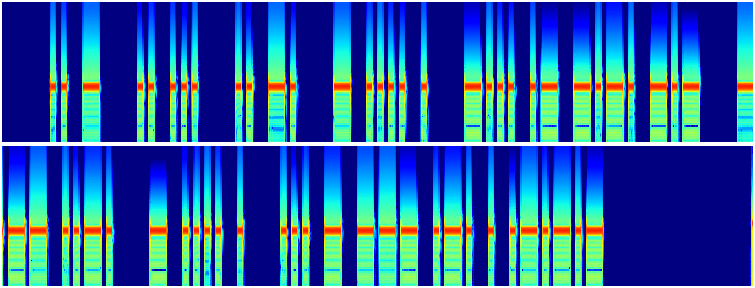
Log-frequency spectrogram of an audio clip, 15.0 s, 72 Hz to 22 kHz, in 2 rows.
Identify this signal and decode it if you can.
Morse code, heard as a keyed tone, about 21 wpm, 700 Hz. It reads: IT IS IN THE BACK OF THE STORE.
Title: Sentences from Top 1000 Words - Review Part 5 - 22wpm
